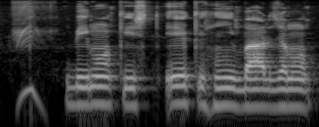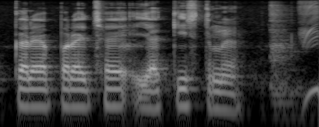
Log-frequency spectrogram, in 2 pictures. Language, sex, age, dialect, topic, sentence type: Maithili, male, 18-24, Angika, banking, question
